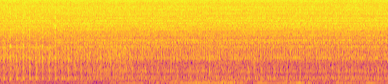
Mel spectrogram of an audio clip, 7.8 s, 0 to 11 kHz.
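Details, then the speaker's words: Stuart 5A steam engine under test on steam from a Castle Steam V6 boiler fired with charcoal, running outdoors: quiet, even chuffing at about four beats a second, steady pace, very smooth and well balanced, not moving on the table; normal running. "it really does room well it's one of the smoothest five days I've ever come across look at the speed of it and it's not dancing all over the table so somehow it's very well balanced"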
